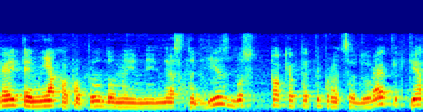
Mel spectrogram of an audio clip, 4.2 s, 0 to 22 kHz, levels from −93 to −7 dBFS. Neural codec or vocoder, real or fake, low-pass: codec, 44.1 kHz, 2.6 kbps, SNAC; fake; 7.2 kHz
